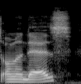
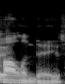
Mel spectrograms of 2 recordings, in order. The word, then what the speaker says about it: hollandaise: You have sauce hollandaise, which is what I'd say hollandaise. Hollandaise, yes. American mispronunciation.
